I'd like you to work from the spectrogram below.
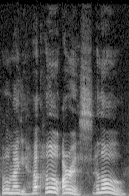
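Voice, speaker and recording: A woman livestreamer hosting a book club chats casually with viewers, reading and answering their comments in a rambling, hesitant, giggly way. Her voice sits high and is expressive and fairly bright, at a moderate pace.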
